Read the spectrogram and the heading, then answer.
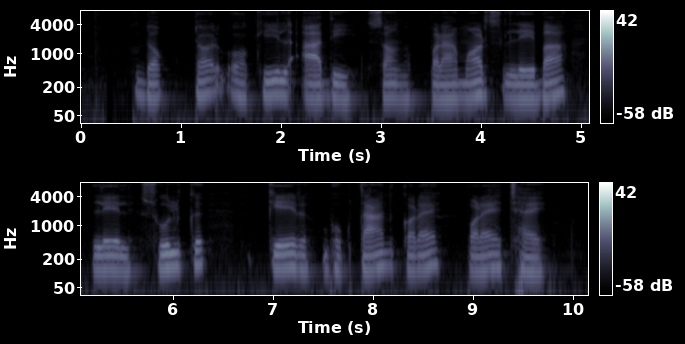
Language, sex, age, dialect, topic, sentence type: Maithili, male, 18-24, Eastern / Thethi, banking, statement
